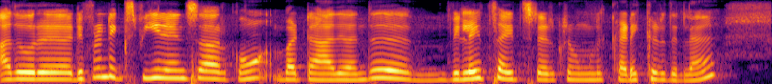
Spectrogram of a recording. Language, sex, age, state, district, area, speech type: Tamil, female, 18-30, Tamil Nadu, Krishnagiri, rural, spontaneous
